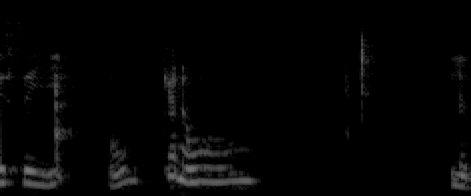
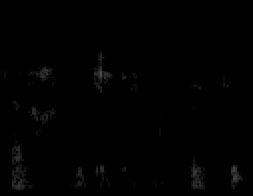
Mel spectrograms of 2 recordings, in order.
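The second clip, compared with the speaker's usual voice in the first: quick, hushed whisper; 17 dB quieter, faster than usual. Real, not acted. Showing viewers the cupcake bottle in a whisper. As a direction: lean in and whisper to the camera.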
